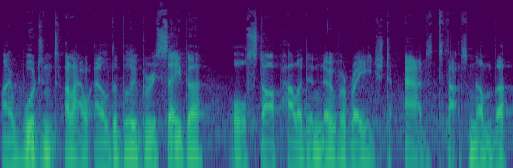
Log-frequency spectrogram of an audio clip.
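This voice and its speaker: A man's voice: sits low, little pitch movement, a little fast, slight background noise. A man reading a story aloud as a dramatic first-person audiobook narrator. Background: music.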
